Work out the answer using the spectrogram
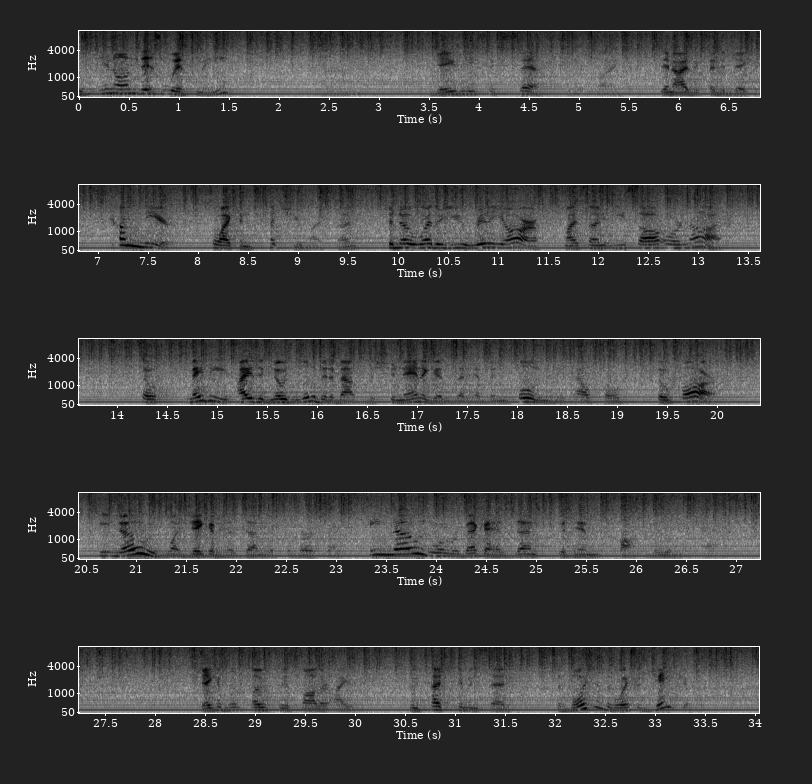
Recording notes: We apologize for the poor quality audio.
